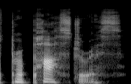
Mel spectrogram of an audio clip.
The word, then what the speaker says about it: preposterous: I really like is preposterous this adjective has four syllables and the stress is on that second syllable Preposterous remember that OS has that schah that sound this means that something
